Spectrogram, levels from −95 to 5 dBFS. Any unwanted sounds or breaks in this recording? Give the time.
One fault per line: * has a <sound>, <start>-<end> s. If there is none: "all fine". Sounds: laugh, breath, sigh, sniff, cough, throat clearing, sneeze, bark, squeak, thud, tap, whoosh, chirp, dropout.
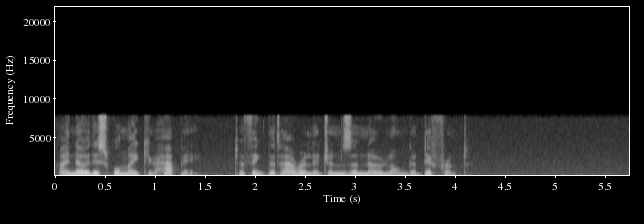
all fine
